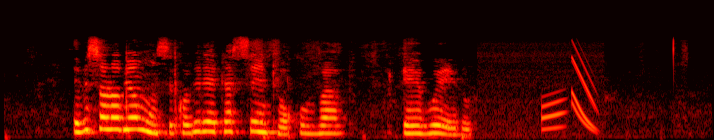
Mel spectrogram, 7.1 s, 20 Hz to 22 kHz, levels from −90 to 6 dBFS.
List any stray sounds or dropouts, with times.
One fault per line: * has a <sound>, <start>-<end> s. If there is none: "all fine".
* has a chirp, 5.4-6.0 s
